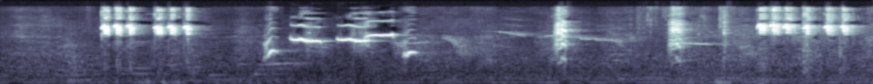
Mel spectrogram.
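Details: White-breasted Oriental magpie-robin in lively song with Cililin fill-in phrases: paired high rattling chips, clear whistled notes rising and falling around mid pitch, then more rapid high chattering bursts.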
